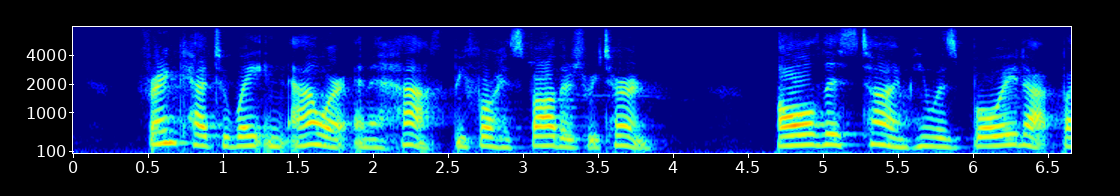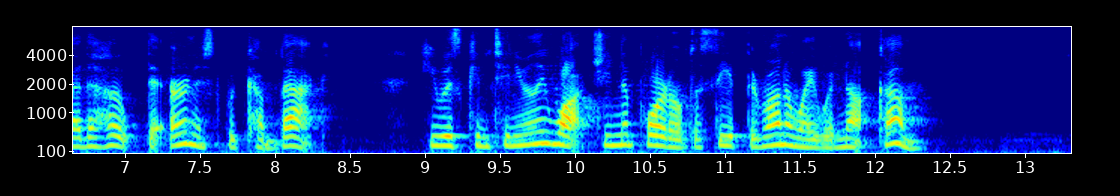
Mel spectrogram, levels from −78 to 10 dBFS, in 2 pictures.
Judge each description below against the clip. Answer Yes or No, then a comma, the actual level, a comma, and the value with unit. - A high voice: Yes, high, 225 Hz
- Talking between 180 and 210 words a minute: Yes, average, 190 wpm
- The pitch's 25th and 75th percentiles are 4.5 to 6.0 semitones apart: No, average, 2.7 semitones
